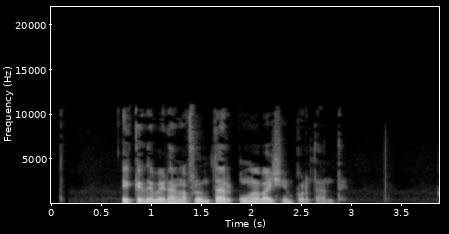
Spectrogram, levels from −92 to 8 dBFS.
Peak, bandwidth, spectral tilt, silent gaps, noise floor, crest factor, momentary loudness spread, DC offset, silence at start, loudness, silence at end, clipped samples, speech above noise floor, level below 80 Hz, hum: -2 dBFS; 11 kHz; -6.5 dB/octave; none; -67 dBFS; 20 dB; 14 LU; under 0.1%; 0.7 s; -19 LUFS; 1 s; under 0.1%; 48 dB; -56 dBFS; none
